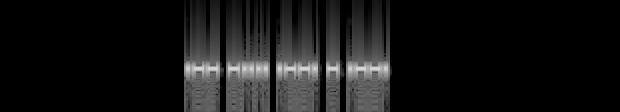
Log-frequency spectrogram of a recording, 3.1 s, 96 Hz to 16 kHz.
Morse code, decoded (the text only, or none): W6PTP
